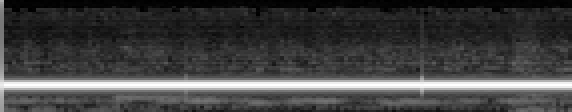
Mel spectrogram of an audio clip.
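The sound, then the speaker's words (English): A long, steady beep: one continuous pure tone held loud and unbroken for the full two seconds, with only a faint low rumble beneath. “So it's a nice long beep to welcome everybody back.”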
